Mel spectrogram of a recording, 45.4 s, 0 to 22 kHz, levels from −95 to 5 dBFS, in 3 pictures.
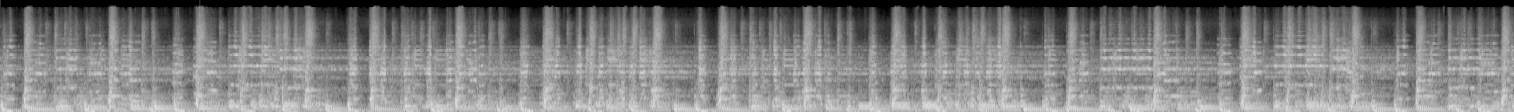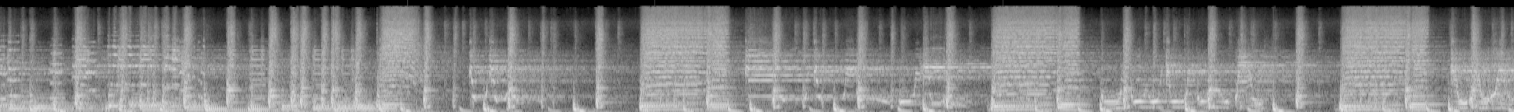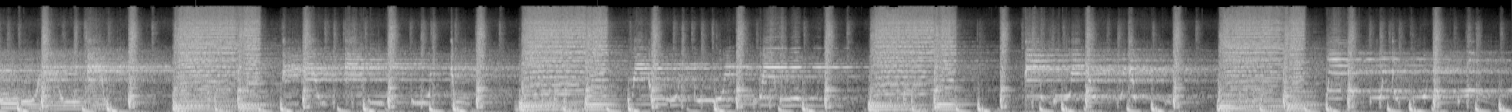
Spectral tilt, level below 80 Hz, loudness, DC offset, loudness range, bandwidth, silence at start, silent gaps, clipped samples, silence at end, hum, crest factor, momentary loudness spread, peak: -3.5 dB/octave; -24 dBFS; -13 LUFS; under 0.1%; 2 LU; 17 kHz; 0 s; none; under 0.1%; 0 s; none; 14 dB; 7 LU; 0 dBFS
